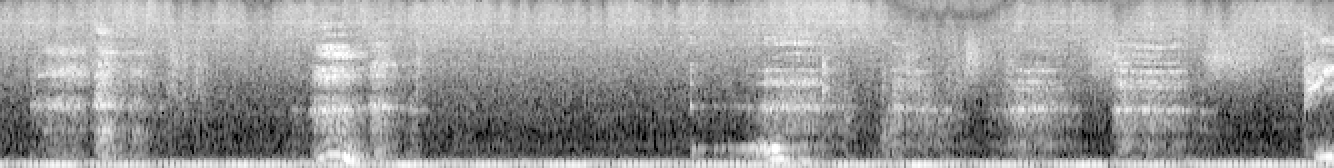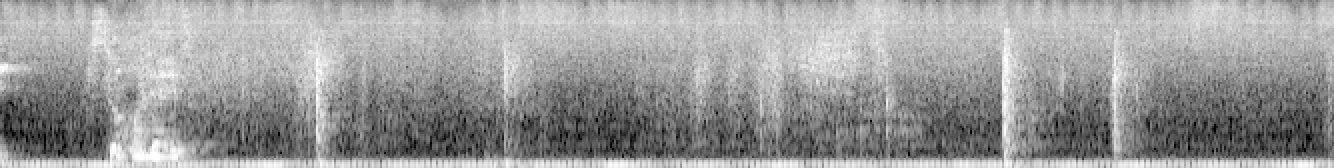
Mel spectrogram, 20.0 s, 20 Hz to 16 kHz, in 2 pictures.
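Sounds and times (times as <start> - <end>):
steady low hum: 0.0 - 20.0
boy crying and sobbing with gasping breaths: 2.2 - 3.2, 5.2 - 6.9
speech: 10.9 - 11.5.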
